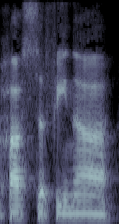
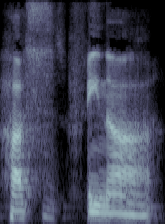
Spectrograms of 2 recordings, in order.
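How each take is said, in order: First: A short vowel separates the s and f. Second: The s and f come together without a vowel. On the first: The speaker calls it right. "is how I would say that" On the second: The speaker calls it wrong. "He says"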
